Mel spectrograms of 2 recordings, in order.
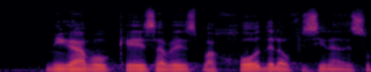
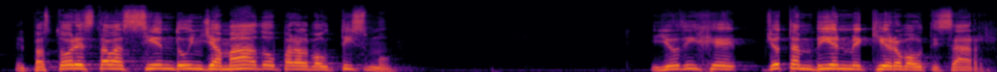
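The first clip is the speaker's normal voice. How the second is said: loud, high-pitched preaching climax; preaching at full force; 9 semitones higher, 12 dB louder than usual. Acted. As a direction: belt it out to the congregation. Sermon climax retelling Gabo. (predicando a todo pulmón)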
